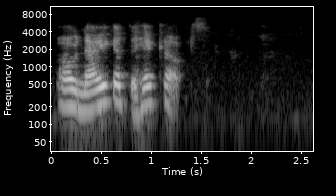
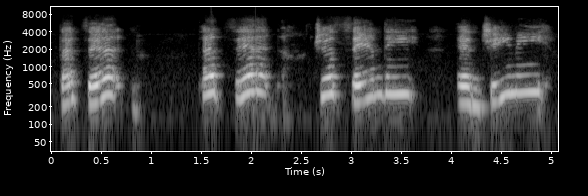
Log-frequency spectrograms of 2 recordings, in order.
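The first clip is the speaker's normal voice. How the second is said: mock disappointment; 8 semitones higher, slower than usual. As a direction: pitch jumps way up in mock dismay. Mock dismay at few viewers.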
